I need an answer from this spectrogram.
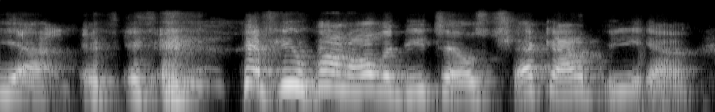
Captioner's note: chuckling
